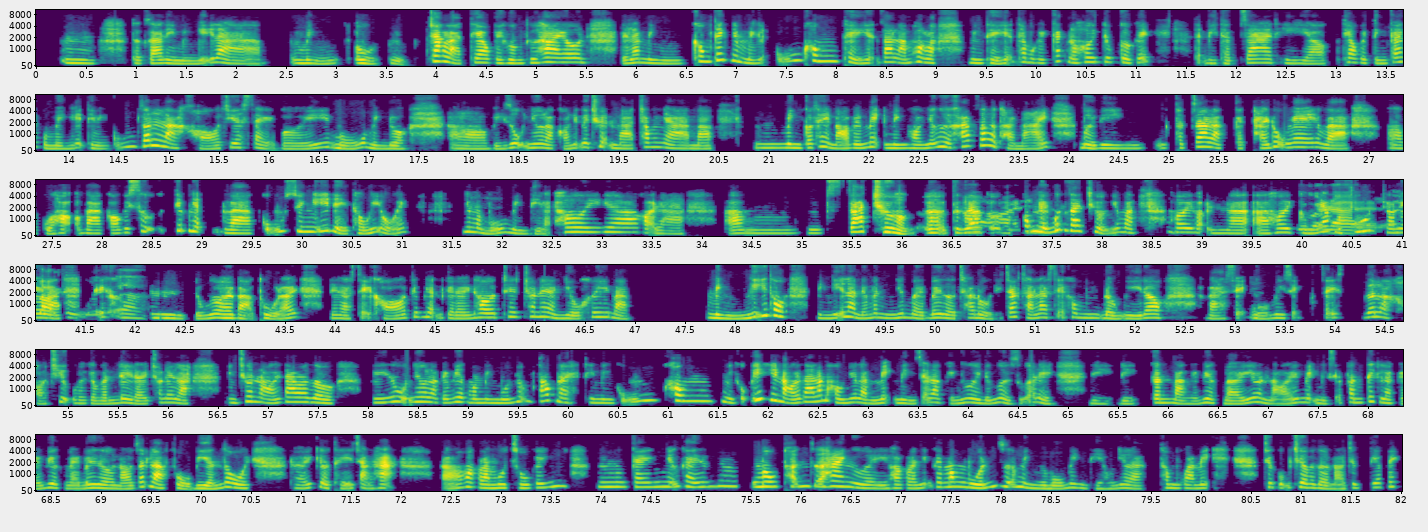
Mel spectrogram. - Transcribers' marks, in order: tapping; other noise; laughing while speaking: "trưởng"; other background noise
- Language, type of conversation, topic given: Vietnamese, advice, Làm thế nào để dung hòa giữa truyền thống gia đình và mong muốn của bản thân?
